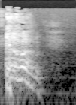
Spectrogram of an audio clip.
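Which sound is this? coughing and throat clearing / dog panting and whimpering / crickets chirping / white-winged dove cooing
coughing and throat clearing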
